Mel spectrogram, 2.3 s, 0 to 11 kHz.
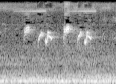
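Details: Red-whiskered bulbul, a caged bird shown outdoors on 25 August, giving short whistled phrases of sliding, warbling notes in two quick bursts over a steady low background hum.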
